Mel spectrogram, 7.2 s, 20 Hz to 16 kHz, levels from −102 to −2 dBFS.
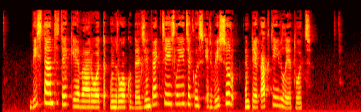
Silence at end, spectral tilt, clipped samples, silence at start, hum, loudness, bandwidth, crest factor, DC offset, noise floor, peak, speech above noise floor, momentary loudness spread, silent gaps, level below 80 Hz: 1 s; -1.5 dB/octave; under 0.1%; 0.6 s; none; -24 LUFS; 11.5 kHz; 20 dB; under 0.1%; -66 dBFS; -6 dBFS; 40 dB; 10 LU; none; -64 dBFS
